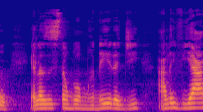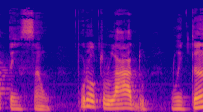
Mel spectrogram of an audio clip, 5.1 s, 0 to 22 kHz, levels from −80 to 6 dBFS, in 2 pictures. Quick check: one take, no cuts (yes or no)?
no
